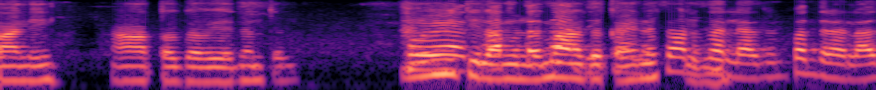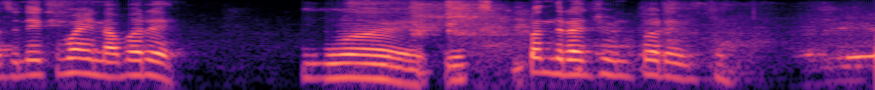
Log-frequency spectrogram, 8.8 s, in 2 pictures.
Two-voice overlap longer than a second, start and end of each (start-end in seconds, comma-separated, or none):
2.5-3.8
